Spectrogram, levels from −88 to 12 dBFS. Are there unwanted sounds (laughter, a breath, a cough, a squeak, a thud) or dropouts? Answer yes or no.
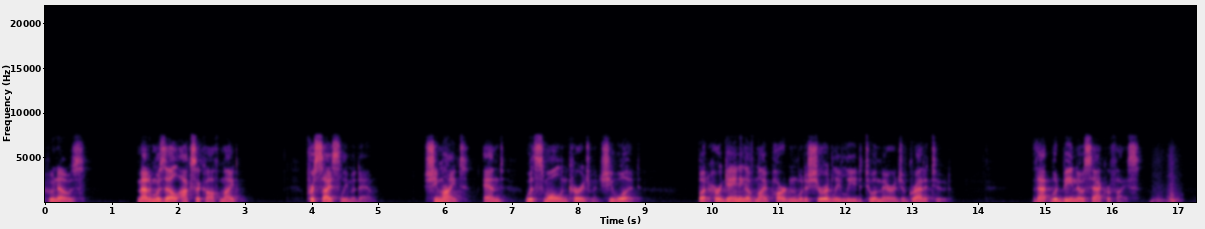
yes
